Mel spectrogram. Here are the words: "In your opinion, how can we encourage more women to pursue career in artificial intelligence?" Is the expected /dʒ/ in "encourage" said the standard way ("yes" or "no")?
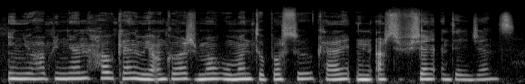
no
